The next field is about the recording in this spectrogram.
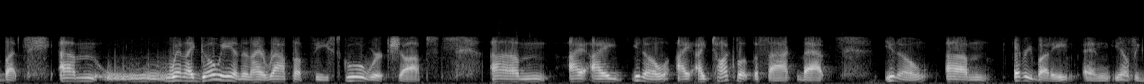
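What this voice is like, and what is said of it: Slightly hoarse voice. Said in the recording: “as you can tell, I'm a little hoarse, I'm just getting over a cold”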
